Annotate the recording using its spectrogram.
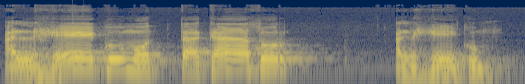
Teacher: Al-Kisai, Hamzah Az-Zayyat, dan juga Khalaf Al-Ashir membaca dengan Al-Imalah Al-Kubra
